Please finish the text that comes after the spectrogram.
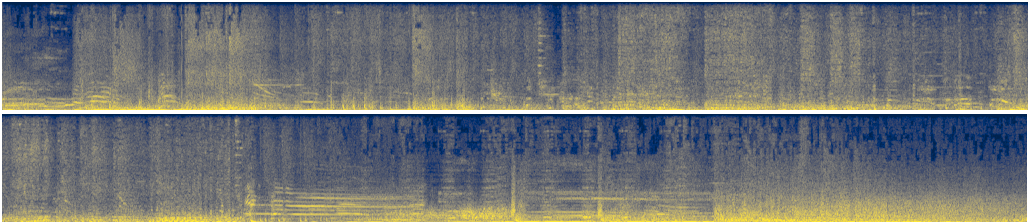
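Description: Heavy gunfire and booming explosions from a movie action scene, a dense, loud, continuous barrage with rumbling blasts throughout and short shouted voices mixed in.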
